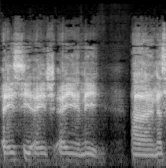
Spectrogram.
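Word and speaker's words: Etienne: on the radio and he was calling him Eddie. Eddian, the the kid for um he's a running back, but that's not how you say his name. It's Achan.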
